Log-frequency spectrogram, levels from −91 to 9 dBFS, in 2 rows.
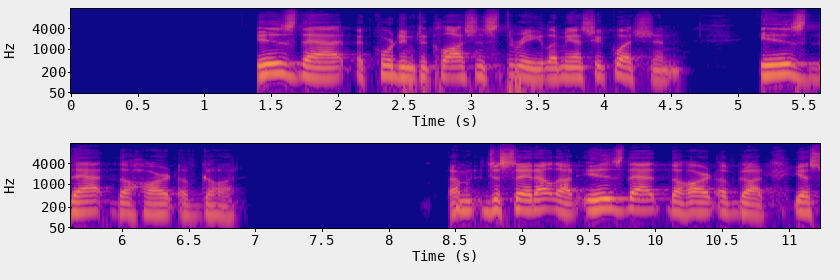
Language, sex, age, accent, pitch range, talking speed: English, male, 40-59, American, 140-175 Hz, 165 wpm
